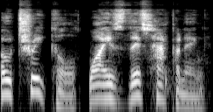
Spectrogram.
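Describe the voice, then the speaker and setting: A man's voice: mid-range voice, big pitch swings, normal speed, fairly bright tone, husky, dry recording, clean studio sound. A synthetic male text-to-speech voice playing a melodramatic, easily flustered computer turned elephant in an audio comedy drama. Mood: melodramatic dismay. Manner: theatrical complaining in synthetic text-to-speech delivery.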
